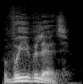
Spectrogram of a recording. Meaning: 1. to reveal, to display 2. to discover, to uncover, to bring to light, to identify, to detect
- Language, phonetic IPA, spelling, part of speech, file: Russian, [vɨ(j)ɪˈvlʲætʲ], выявлять, verb, Ru-выявлять.ogg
